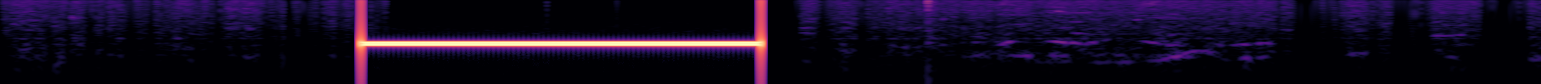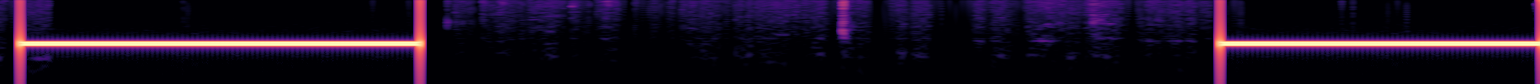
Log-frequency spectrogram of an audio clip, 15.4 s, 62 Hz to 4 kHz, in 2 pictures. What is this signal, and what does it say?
Ringback tone (North America), 440 + 480 Hz.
